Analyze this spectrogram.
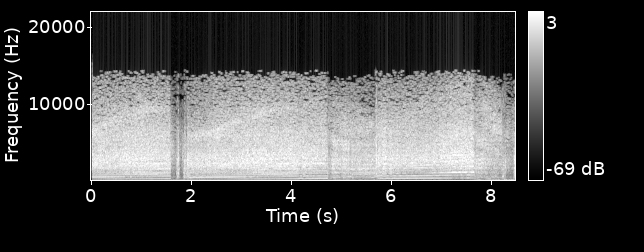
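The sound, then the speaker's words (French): A Ferrari F40 LM race car engine, a lighter, more aerodynamic and more powerful version of the F40 weighing 1050 kg with 700 horsepower, screams loudly, its pitch climbing steadily and then dropping briefly at each of several quick gear shifts before rising again; no voices. “Et si tu penses que la F40 chante bien, attends d'entendre la LM.”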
